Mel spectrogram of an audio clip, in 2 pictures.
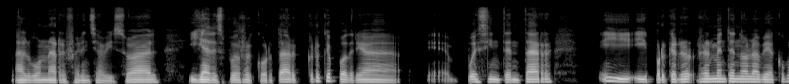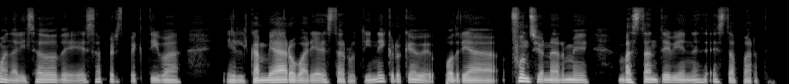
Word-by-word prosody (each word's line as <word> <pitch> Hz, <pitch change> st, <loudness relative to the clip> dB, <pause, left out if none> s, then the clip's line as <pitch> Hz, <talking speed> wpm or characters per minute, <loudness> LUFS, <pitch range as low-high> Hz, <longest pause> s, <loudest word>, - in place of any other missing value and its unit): alguna 100 Hz, +1 st, +3 dB
referencia 95 Hz, -2 st, -2 dB
visual 105 Hz, +7 st, +1 dB, 0.3 s
y 105 Hz, -, 0 dB
ya 110 Hz, 0 st, +7 dB
después 105 Hz, +1 st, -1 dB
recortar. 105 Hz, +2 st, 0 dB
Creo 150 Hz, -, -2 dB
que 160 Hz, -, +1 dB
podría, 110 Hz, -4 st, 0 dB, 0.2 s
eh, -, -, -12 dB
pues, 120 Hz, 0 st, 0 dB
intentar 115 Hz, +3 st, +2 dB, 0.5 s
y 140 Hz, -6 st, +3 dB
y 120 Hz, -, +1 dB
porque 120 Hz, 0 st, +1 dB
realmente 130 Hz, +3 st, +3 dB
no 125 Hz, -1 st, +4 dB
lo 125 Hz, -, +4 dB
había 115 Hz, -1 st, +2 dB
como 130 Hz, +2 st, -3 dB
analizado 110 Hz, +3 st, -1 dB
de 90 Hz, -5 st, -4 dB
esa 120 Hz, +4 st, -5 dB
perspectiva, 105 Hz, -1 st, -5 dB, 0.4 s
el 100 Hz, -2 st, -3 dB
cambiar 100 Hz, +3 st, +4 dB
o 105 Hz, -, +3 dB
variar 95 Hz, 0 st, 0 dB
esta 105 Hz, 0 st, -2 dB
rutina, 100 Hz, +6 st, -3 dB
y -, -, -3 dB
creo 110 Hz, -1 st, -4 dB
que 105 Hz, -4 st, -1 dB
podría 95 Hz, -2 st, -1 dB
funcionarme 105 Hz, -6 st, +1 dB, 0.2 s
bastante 110 Hz, +1 st, +1 dB
bien 105 Hz, -1 st, 0 dB
e 110 Hz, +1 st, -2 dB
esta 110 Hz, -1 st, -3 dB
parte. 100 Hz, 0 st, -8 dB
105 Hz, 155 wpm, -21 LUFS, 100-115 Hz, 0.5 s, ya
